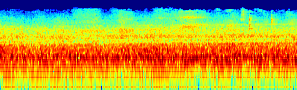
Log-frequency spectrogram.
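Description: A train running on the rails, a steady loud rumble with a low hum throughout.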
